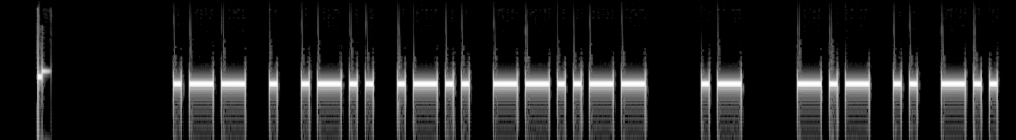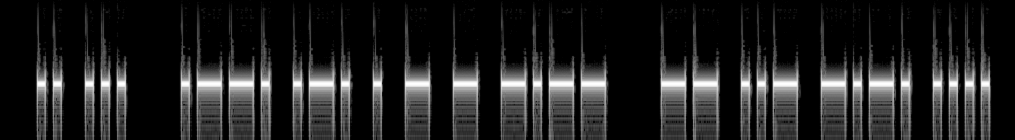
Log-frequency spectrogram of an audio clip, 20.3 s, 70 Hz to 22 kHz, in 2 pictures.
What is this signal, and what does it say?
Morse code, heard as a keyed tone, about 15 wpm, 700 Hz. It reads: WELL, A KID IS PRETTY MUCH
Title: Sentences from Top 1600 Words 15wpm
